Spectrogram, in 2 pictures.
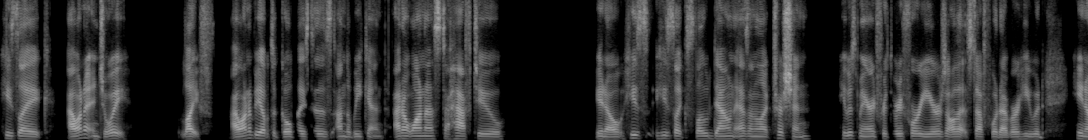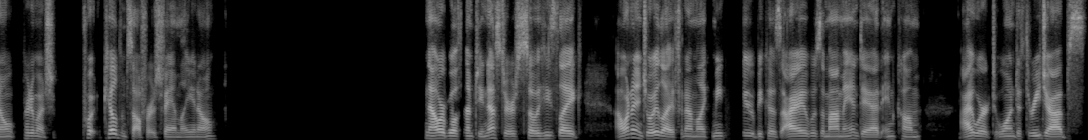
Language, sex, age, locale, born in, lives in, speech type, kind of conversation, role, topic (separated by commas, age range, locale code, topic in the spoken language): English, female, 50-54, en-US, United States, United States, conversation, advice, user, How can I manage overwhelming work and personal commitments?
